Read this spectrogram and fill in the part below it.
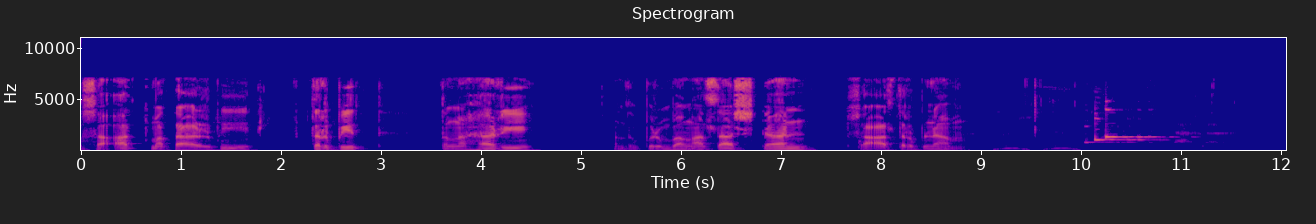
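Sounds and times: bright chime: 10.0s - 11.1s.

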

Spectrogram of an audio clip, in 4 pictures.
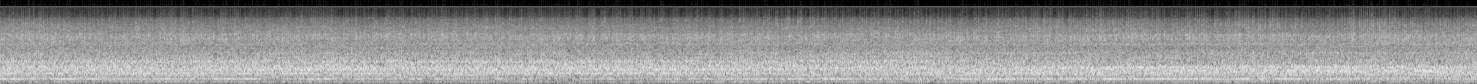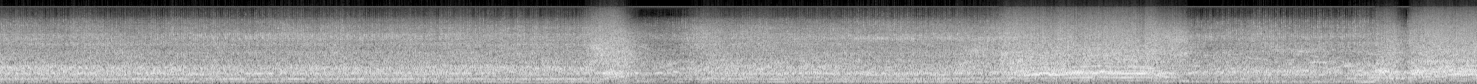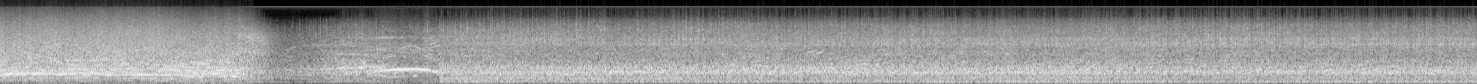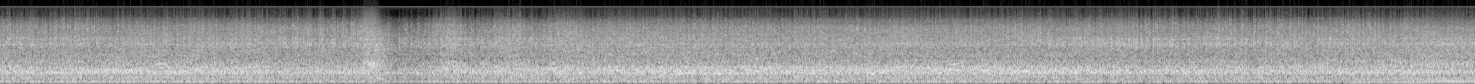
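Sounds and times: drag racing engines revving: 0.0s - 59.0s.

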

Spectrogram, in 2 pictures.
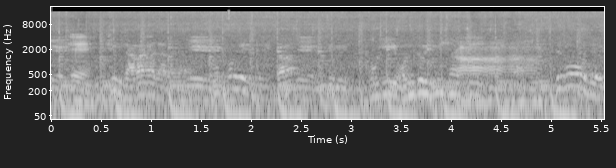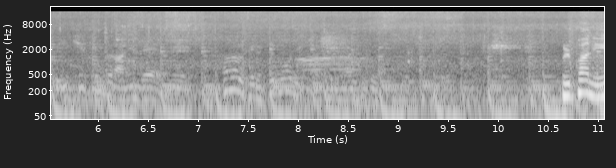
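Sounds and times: pork sizzling on a grill: 0.0s - 11.0s
metal tongs turning meat: 5.3s - 11.0s.

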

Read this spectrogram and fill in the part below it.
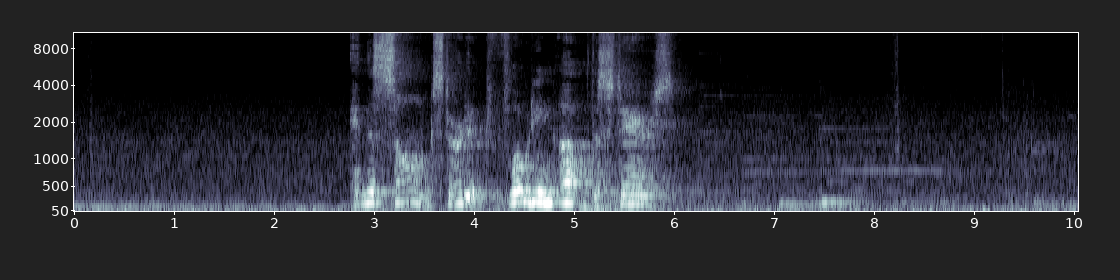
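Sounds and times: soft acoustic guitar notes: 3.2s - 10.0s.

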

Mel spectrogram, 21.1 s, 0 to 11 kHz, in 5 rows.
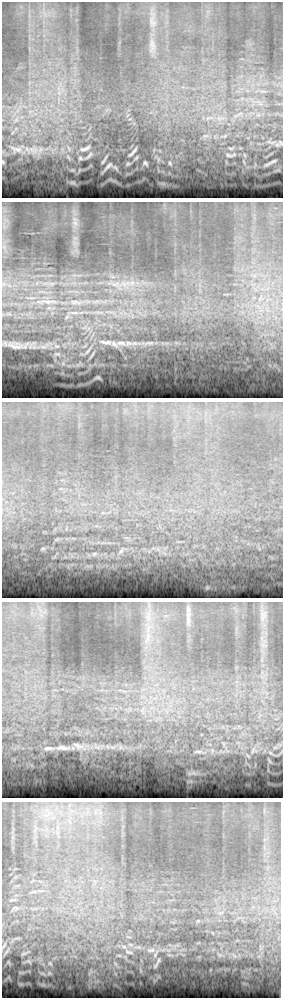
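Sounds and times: steady crowd din: 0.0s - 21.0s
puck and sticks knocking boards: 0.3s - 1.2s, 5.8s - 8.8s, 14.4s - 19.3s, 20.0s - 21.0s
spectators shouting: 2.7s - 21.0s.

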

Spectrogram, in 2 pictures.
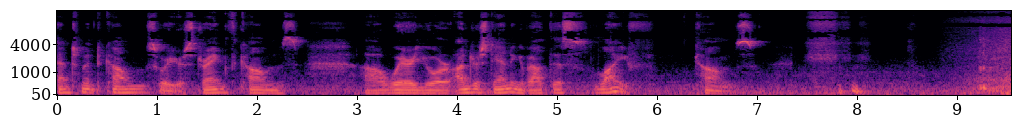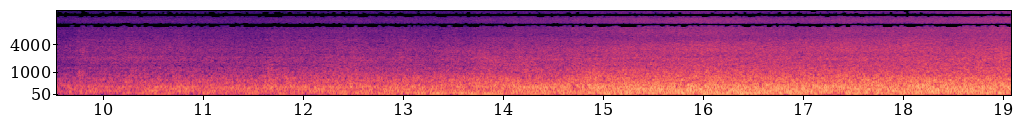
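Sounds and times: breaking waves: 9.1s - 19.0s.

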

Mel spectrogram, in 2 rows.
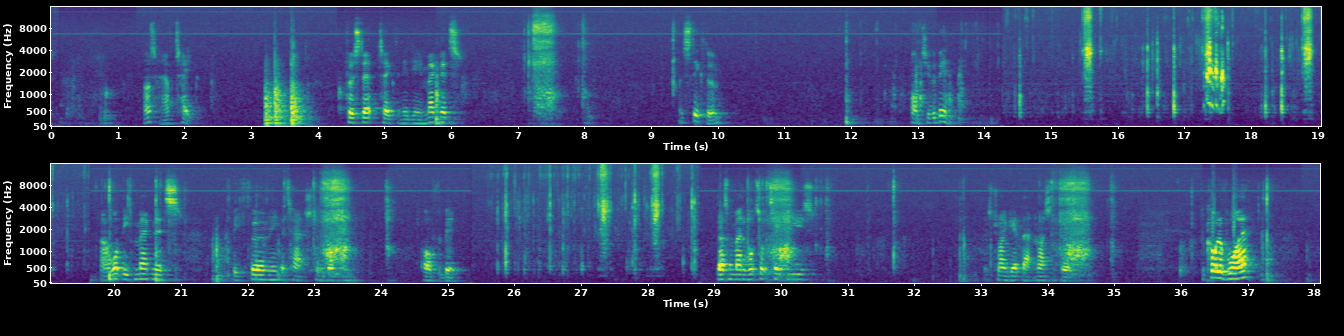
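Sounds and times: background hiss: 0.0s - 38.0s
sticky tape pulled from dispenser: 15.4s - 15.8s, 18.7s - 19.1s, 27.2s - 28.6s.

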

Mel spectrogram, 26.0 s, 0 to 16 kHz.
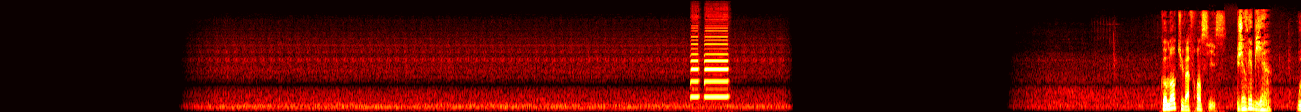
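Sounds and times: car horn honking: 13.8s - 14.6s
low car rumble: 20.2s - 23.6s.

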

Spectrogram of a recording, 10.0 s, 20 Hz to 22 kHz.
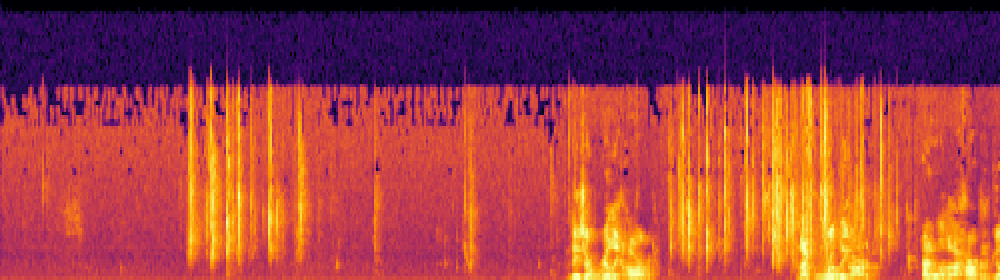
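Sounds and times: teeth crunching hard gumball: 1.8s - 3.1s, 6.6s - 9.2s.

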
